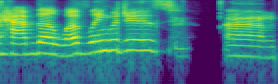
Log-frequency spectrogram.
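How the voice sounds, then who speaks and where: On a very clean recording with a silent background, a woman with an American accent and a bright, sharp tone talks with ordinary pitch variation. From northern US. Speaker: fitness coach. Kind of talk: team call presentation. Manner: fast.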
